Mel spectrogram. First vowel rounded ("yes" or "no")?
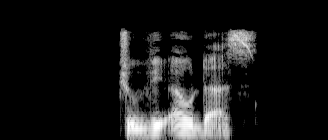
yes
